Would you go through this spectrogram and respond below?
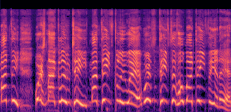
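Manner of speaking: very high, loud screaming.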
